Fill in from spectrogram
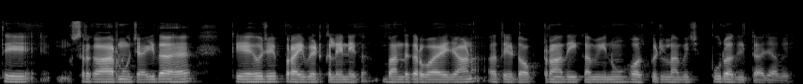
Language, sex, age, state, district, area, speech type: Punjabi, male, 30-45, Punjab, Shaheed Bhagat Singh Nagar, rural, spontaneous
